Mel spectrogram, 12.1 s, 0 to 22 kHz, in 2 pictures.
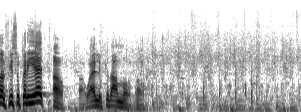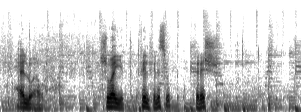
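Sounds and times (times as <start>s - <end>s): soft sizzle: 0.0s - 12.0s
spatula scraping pan: 2.0s - 8.6s.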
